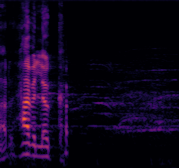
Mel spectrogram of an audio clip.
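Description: A woman speaks brightly into a microphone over loudspeakers.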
